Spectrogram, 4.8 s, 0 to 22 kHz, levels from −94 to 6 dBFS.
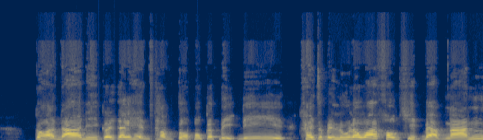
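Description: Speech that catches and drags between 0.75 and 1.99 s, with seven brief hitches where the last sound is held over. These are repeated stalls (stutter): packets arrived late, the jitter buffer kept running dry, and the receiver stretched what it had, filling 119 ms in all, the longest gap 43 ms, with nothing lost. From 2.62 to 3.61 s the speech runs slower at unchanged pitch, at 93% speed, as a jitter buffer slow-down repeated pitch periods and pause fragments to add 71 ms of reserve.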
